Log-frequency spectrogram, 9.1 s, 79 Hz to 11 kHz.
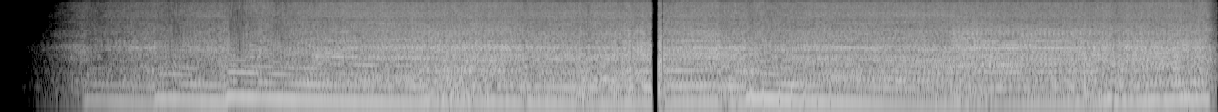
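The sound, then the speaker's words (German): A diesel race car engine at the 24 Hours of Le Mans race drones loudly and steadily, its deep harmonic tone shifting slightly in pitch as it holds a sustained, powerful roar with no pauses. “Der Kenner hört sofort, da ist ein Dieselaggregat am Werk und das stimmt auch in der Tat.”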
